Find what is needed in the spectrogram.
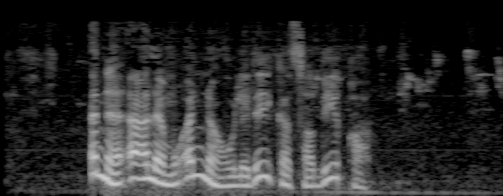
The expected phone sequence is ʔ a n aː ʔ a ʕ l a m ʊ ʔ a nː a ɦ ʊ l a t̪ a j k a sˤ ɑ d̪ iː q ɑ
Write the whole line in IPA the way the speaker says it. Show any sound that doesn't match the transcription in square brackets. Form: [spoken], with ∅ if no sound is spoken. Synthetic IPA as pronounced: ʔ a n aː ʔ a ʕ l a m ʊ ʔ a nː a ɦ ʊ l a [d̪] a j k a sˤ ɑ d̪ iː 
